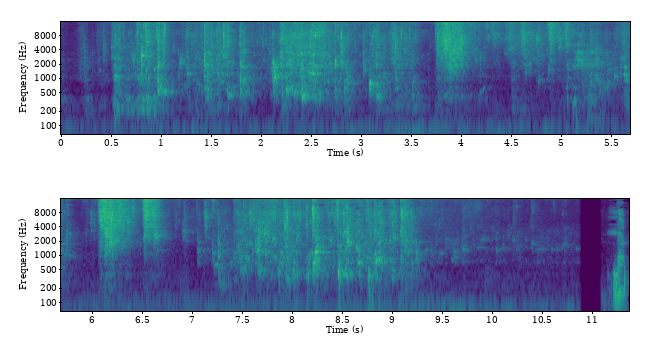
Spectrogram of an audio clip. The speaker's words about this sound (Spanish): Estoy envenenada, se repitió mirando a su hermana, que ignorante de su suerte, seguía jugando con el agua.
